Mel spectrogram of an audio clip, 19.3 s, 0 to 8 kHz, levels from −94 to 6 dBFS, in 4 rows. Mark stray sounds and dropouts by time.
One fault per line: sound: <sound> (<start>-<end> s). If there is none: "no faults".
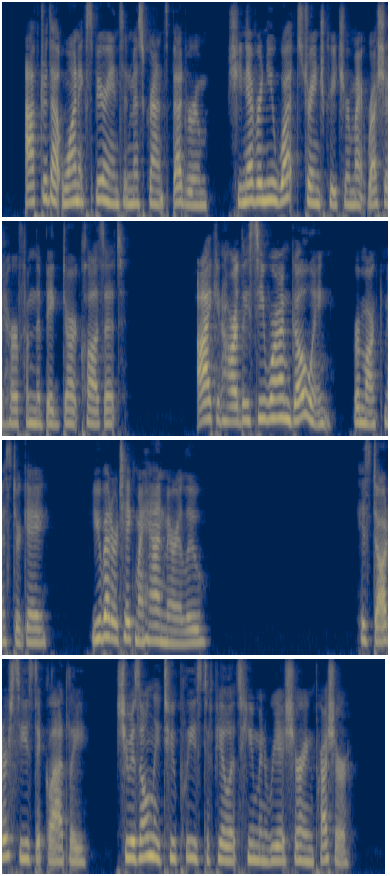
no faults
